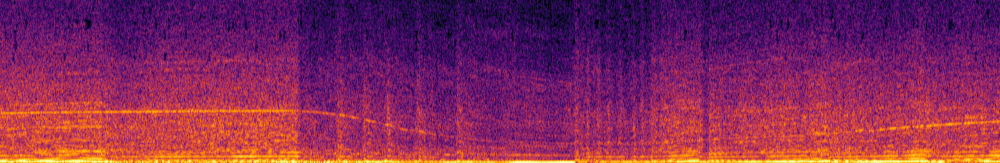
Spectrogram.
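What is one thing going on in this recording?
Gears shift with sudden jumps in the engine's pitch.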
